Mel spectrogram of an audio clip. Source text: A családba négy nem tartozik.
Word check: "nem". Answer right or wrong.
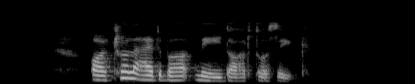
wrong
